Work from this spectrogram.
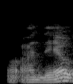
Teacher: Então esse L aqui tem som de u logo na palavra anel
